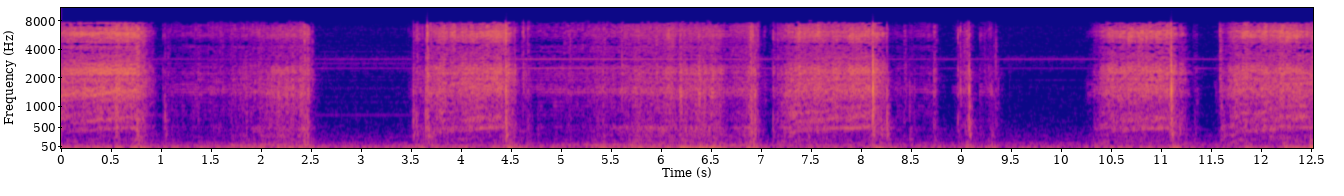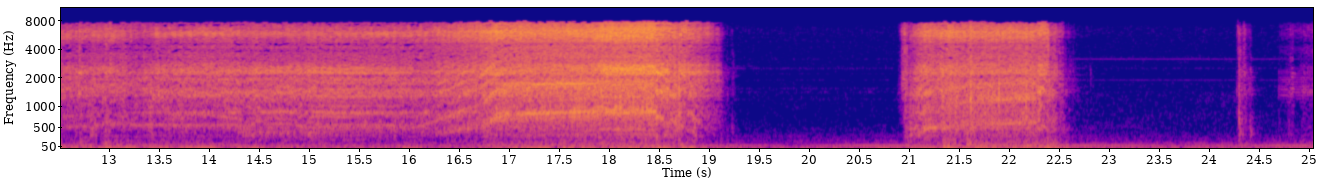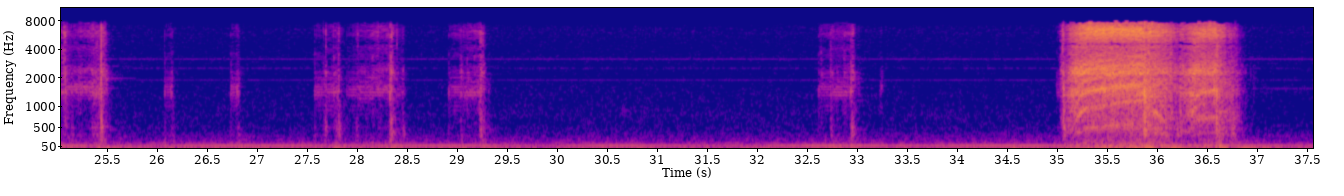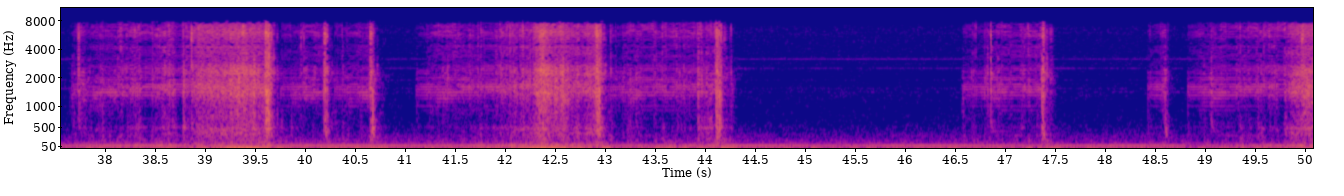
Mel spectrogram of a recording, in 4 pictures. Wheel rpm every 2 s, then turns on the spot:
20, 10, 20, 30, 10, 30, 60, 70, 170, 60, 70, 30, 10, 0, 0, 0, 0, 40, 20, 10, 0, 10, 0, 0, 0.
0-2 4-6 22-24 38-40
